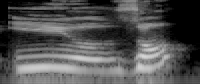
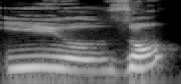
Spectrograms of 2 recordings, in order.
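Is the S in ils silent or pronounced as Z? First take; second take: Z; Z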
